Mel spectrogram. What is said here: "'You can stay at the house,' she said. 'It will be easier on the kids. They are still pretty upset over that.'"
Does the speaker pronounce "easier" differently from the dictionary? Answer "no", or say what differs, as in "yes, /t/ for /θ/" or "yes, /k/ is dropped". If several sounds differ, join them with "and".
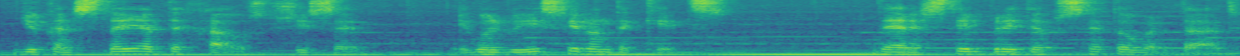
yes, /s/ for /z/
